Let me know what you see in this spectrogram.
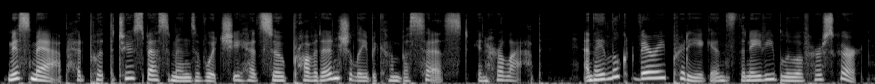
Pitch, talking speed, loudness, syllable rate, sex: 200 Hz, 205 wpm, -20 LUFS, 5.5 syllables/s, female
